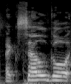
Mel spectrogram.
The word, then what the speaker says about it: Accelgor: known as accelgor and yes accelgor is the correct pronunciation since it comes from the word accelerate which means to increase in speed accelgor after kindly handing over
